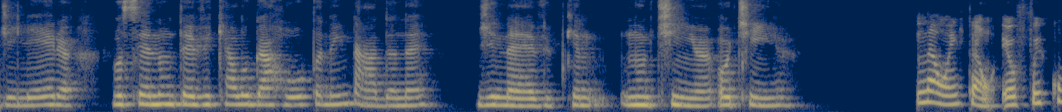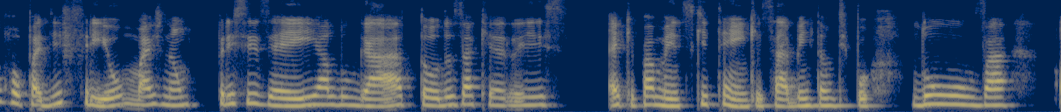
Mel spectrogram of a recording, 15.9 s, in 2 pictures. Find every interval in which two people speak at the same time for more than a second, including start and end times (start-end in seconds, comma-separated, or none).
none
